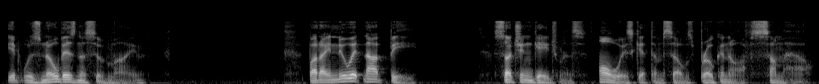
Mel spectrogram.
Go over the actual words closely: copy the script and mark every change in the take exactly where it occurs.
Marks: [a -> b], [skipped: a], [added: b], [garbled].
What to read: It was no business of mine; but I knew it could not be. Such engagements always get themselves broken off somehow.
It was no business of mine; but I knew it [skipped: could] not be. Such engagements always get themselves broken off somehow.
